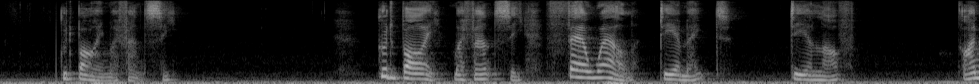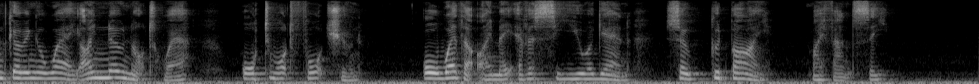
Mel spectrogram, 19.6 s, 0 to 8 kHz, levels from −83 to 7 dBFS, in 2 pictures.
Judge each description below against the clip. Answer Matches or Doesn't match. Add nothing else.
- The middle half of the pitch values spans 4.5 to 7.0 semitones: Matches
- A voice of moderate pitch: Matches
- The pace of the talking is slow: Matches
